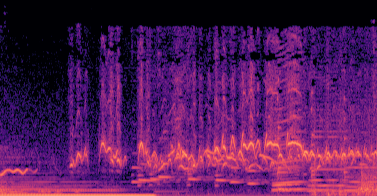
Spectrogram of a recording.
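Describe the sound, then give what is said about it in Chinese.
A small bird chirps in quick, high, warbling runs that continue without pause, over a low steady hum that cuts off partway through. “哦哦，你看起来好像不太高兴，你怎么不叫了？”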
